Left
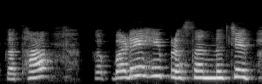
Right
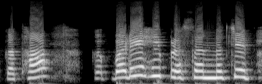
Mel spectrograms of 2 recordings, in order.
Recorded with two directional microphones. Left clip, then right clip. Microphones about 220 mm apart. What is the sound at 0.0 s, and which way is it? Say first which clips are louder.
A woman's voice: right 6 dB; 45° right (ahead or behind).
